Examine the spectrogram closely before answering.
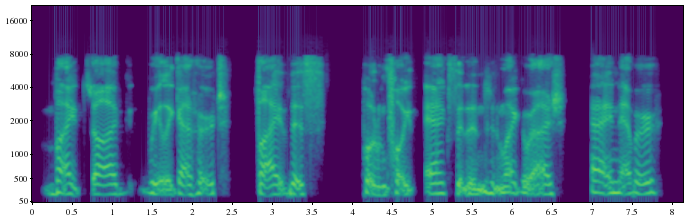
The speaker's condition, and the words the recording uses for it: Multiple sclerosis. With as my MS progressed, I had really difficult talking as well as I wanted to.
